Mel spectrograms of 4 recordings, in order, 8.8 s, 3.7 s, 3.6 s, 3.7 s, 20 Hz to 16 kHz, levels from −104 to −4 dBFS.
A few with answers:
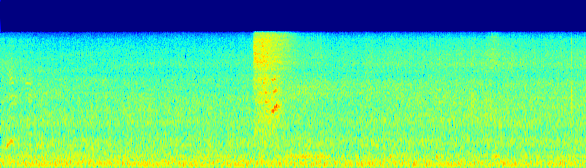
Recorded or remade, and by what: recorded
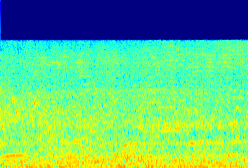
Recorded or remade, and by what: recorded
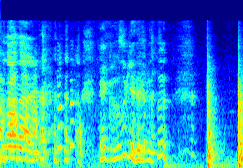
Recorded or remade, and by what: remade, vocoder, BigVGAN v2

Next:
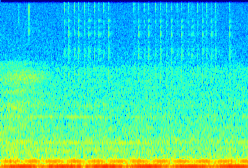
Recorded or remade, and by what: recorded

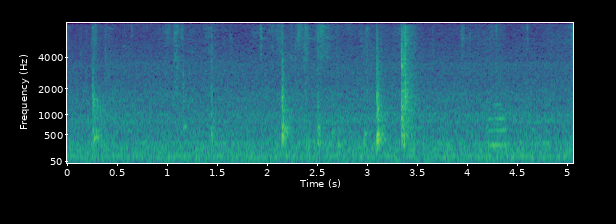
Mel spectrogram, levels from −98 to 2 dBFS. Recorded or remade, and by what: recorded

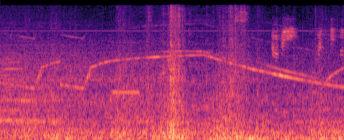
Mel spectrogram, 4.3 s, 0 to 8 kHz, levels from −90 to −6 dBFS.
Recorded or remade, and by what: recorded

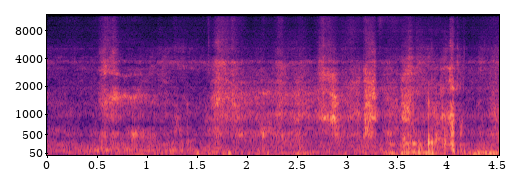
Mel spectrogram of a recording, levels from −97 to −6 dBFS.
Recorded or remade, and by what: remade, codec, SNAC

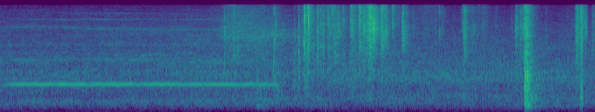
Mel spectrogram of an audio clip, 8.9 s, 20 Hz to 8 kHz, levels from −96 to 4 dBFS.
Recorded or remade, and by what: remade, vocoder, BigVGAN v2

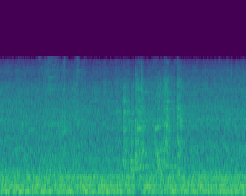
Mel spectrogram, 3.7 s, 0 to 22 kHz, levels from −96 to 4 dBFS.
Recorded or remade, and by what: recorded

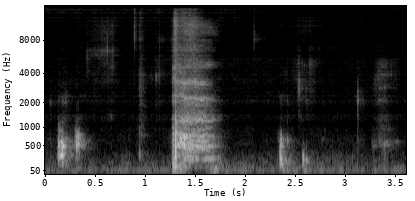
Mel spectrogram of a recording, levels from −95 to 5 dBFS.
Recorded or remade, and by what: remade, codec, SNAC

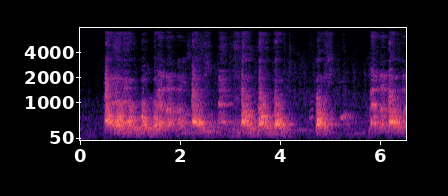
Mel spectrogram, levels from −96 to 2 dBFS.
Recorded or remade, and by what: recorded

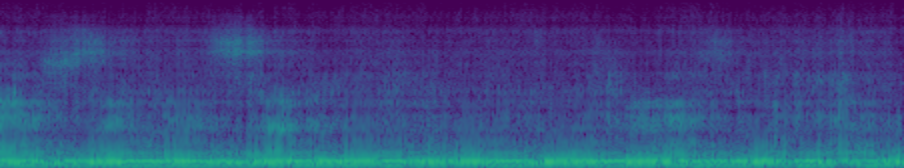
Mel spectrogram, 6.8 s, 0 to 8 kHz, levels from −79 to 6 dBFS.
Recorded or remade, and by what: remade, vocoder, WaveNeXt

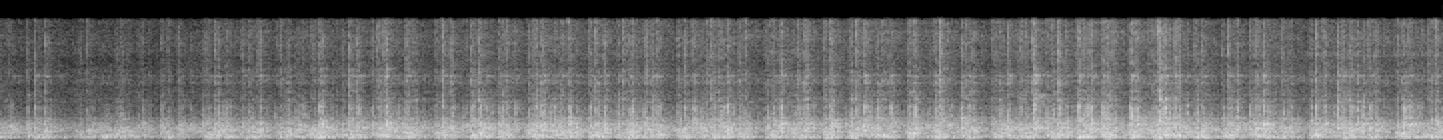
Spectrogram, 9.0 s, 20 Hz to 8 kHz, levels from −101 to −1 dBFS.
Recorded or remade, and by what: recorded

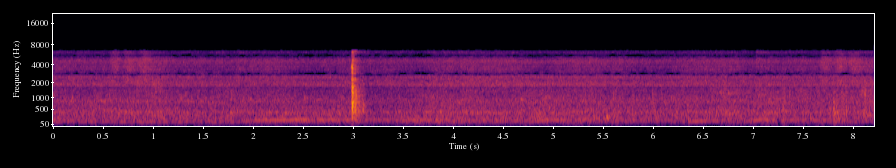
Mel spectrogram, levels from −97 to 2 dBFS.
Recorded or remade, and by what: remade, vocoder, Vocos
